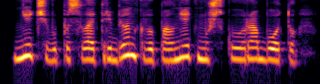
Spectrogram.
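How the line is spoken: Gloomy mutter. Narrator (Russian): мрачно пробормотал Нико

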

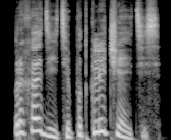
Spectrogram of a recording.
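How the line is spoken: Cheerful invitation. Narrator (Russian): радостно пригласила активистка

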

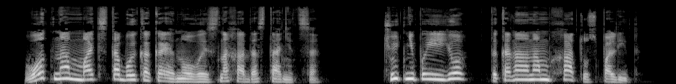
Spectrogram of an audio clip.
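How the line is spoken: Snorting. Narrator (Russian): хмыкнул Валера

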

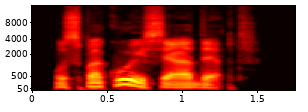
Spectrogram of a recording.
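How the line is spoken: Even tone. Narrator (Russian): тем же ровным тоном произнес собеседник

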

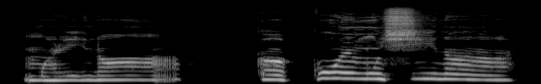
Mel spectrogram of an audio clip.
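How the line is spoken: Blissful moan. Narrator (Russian): Блаженно простонала Аленка

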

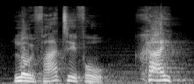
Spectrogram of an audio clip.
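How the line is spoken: Loud ringing shout. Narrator (Vietnamese): một tiếng hét vang lên

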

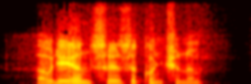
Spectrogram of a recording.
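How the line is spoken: Icy tone. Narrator (Russian): ледяным тоном сказала Домгар

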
